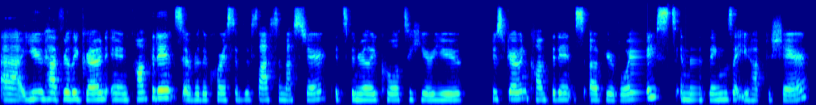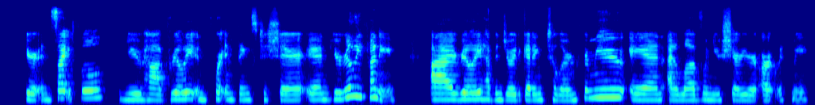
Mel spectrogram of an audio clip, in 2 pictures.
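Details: Adult woman speaking; ordinary fluent speech.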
